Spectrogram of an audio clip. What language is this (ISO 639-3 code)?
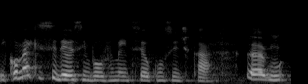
por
